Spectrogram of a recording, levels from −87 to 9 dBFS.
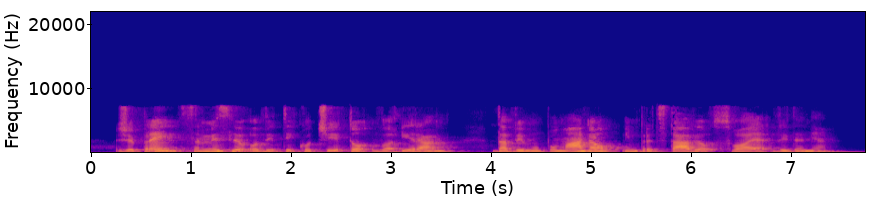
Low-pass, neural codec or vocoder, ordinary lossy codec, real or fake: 7.2 kHz; codec, 16 kHz, 4 kbps, X-Codec, HuBERT features, trained on balanced general audio; AAC, 32 kbps; fake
